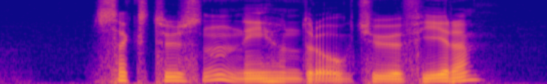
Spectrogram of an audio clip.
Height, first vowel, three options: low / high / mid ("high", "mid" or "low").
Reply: mid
